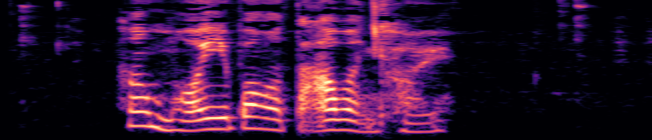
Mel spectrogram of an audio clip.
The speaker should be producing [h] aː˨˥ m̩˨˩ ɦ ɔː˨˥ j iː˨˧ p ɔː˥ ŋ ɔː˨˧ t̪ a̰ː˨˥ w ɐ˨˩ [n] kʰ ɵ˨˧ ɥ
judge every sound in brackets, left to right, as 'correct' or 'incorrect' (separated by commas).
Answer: correct, correct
